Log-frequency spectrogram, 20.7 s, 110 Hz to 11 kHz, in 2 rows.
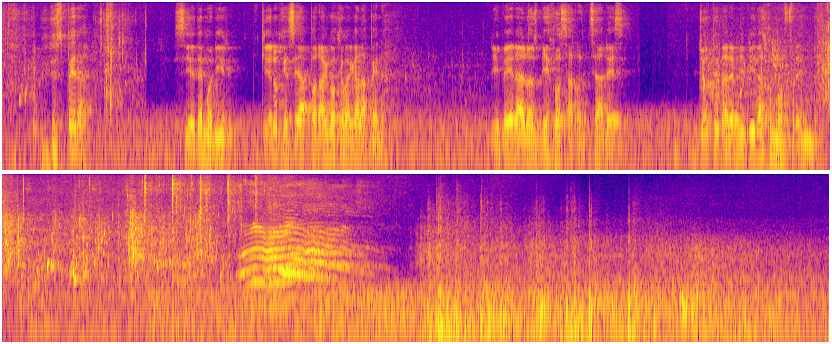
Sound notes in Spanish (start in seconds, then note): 13.2 Grito desgarrado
